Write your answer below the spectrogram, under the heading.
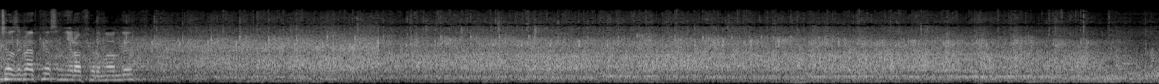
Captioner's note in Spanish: Aplausos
